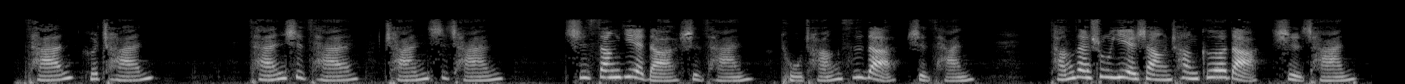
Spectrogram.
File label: chinese tongue twister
